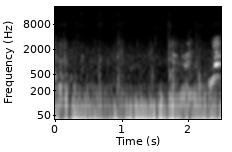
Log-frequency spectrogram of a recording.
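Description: A basketball bounces once sharply on a hard court at the start, followed by faint scattered taps and scuffs of sneakers as the players move.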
